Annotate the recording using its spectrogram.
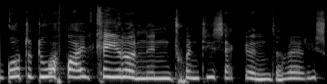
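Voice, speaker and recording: Squeaky and high-pitched, a put-on character voice moves along at a fairly quick pace. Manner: apologetic.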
